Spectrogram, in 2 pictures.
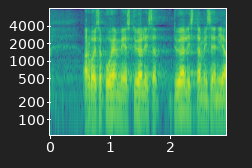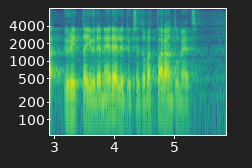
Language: Finnish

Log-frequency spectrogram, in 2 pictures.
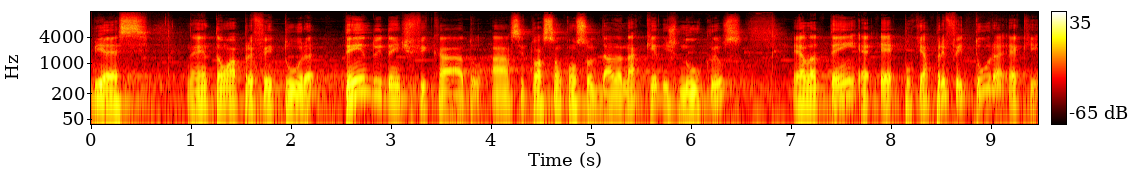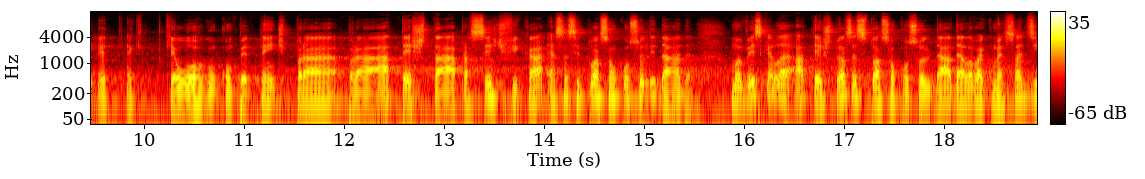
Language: Portuguese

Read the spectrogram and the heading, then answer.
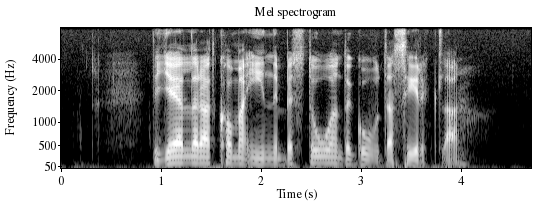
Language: Swedish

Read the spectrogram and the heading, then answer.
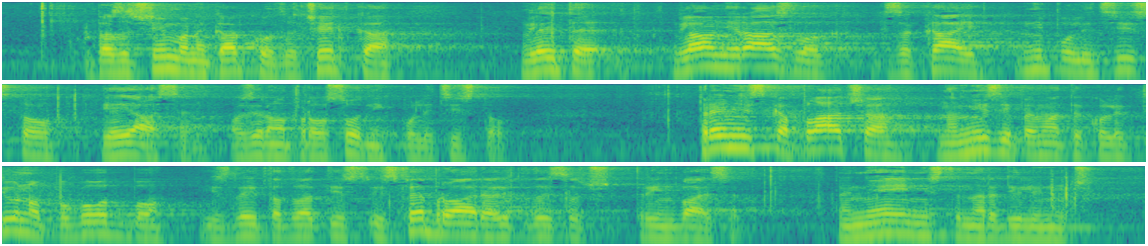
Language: Slovenian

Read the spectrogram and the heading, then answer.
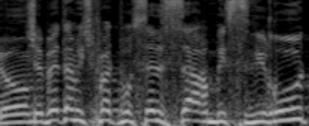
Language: Hebrew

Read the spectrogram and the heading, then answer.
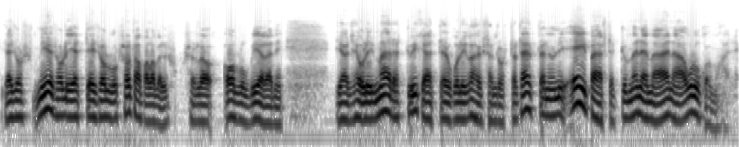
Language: Finnish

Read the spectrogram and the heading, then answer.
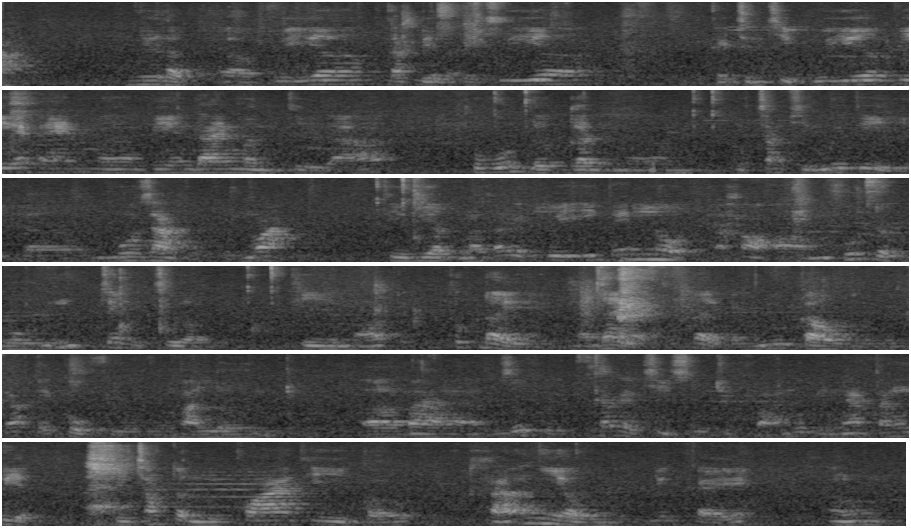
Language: Vietnamese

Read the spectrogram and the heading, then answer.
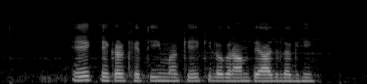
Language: Chhattisgarhi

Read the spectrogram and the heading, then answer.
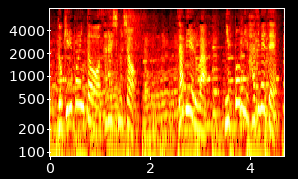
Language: Japanese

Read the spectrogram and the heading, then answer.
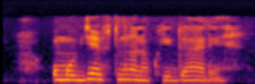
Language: Kinyarwanda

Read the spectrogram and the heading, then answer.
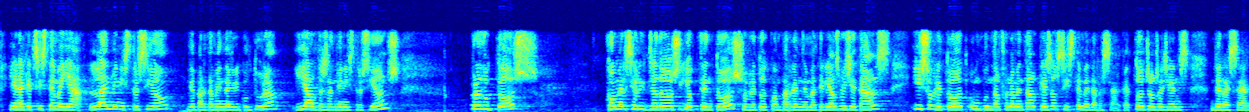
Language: Catalan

